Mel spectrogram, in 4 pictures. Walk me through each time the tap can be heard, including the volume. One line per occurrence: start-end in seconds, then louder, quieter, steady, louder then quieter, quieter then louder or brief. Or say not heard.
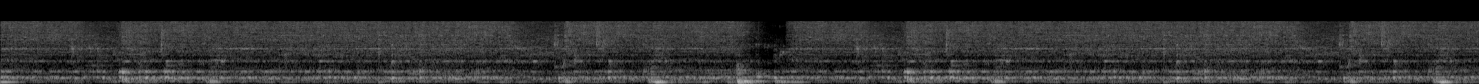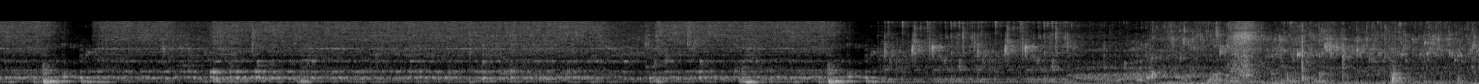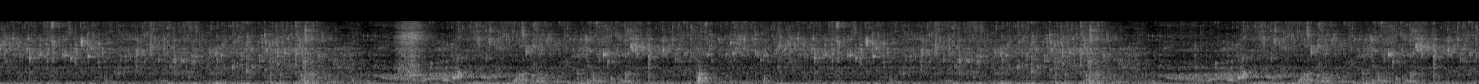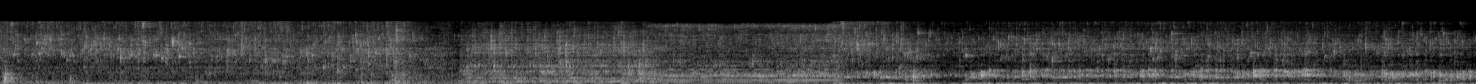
0.0-59.1 steady.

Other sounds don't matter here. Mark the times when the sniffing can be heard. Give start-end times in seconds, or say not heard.
26.6-27.9, 33.1-33.9.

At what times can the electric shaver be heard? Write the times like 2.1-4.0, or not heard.
not heard.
